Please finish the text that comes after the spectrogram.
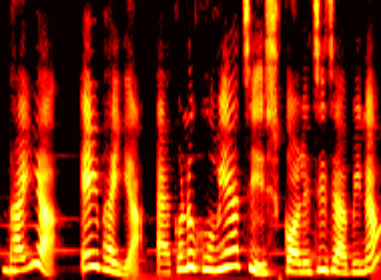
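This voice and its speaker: A woman's voice: sits high, lively intonation, moderate pace, a bit bright, faint music behind. A woman playing a playful, pouty little sister in an audio story, with a childlike, teasing, sweetly whining way of talking. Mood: nagging. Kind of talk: Bengali audio story acting.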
